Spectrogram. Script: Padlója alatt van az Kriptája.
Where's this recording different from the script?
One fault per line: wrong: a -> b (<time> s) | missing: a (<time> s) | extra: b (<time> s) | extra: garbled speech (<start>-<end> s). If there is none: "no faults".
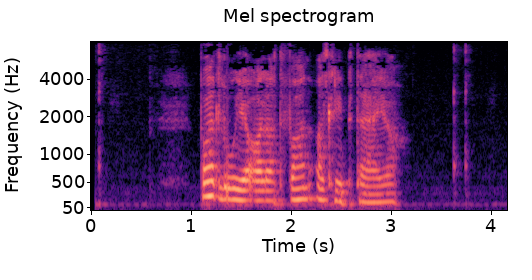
no faults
